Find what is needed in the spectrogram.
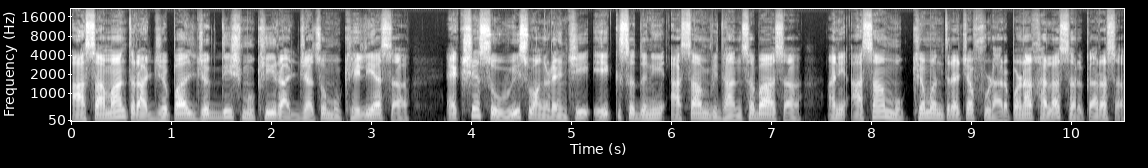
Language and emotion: Goan Konkani, neutral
